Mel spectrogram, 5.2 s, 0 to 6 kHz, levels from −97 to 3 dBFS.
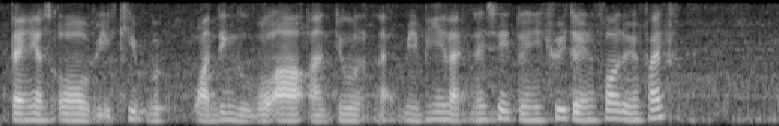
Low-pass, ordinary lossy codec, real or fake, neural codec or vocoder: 5.4 kHz; none; fake; vocoder, 22.05 kHz, 80 mel bands, HiFi-GAN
